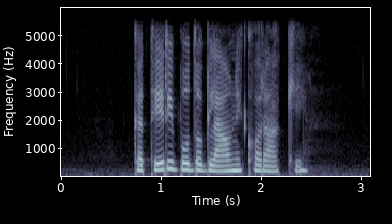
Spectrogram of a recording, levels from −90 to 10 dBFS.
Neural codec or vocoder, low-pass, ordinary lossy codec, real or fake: none; 5.4 kHz; none; real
